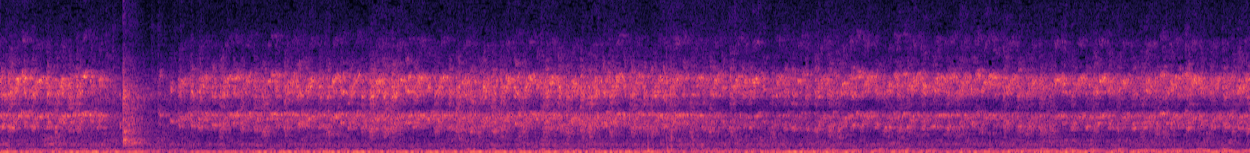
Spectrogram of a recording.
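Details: Chevrolet Opala Coupe at idle, before belt replacement: loud, steady high-pitched squeal sits over the idle the whole time without letting up. Slipping accessory belt squeal.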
